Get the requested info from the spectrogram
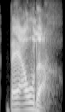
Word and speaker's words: BALDR: Boulder. – We have to say it like a Queenslander. That's Boulder.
